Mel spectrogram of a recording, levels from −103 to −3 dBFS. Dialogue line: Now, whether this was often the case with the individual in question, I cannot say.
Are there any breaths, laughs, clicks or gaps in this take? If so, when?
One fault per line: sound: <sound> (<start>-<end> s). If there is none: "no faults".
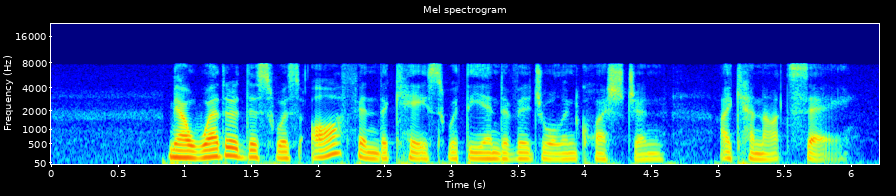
no faults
